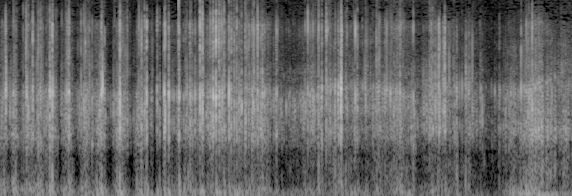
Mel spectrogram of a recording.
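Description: Long red nails scratch along the spikes of a palm-sized, yellow, soft rubber spiky sensory ball. The result is a dense, crackly run of quick, dry ticks with a bright edge over a steady low rumble, staying fairly quiet throughout.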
